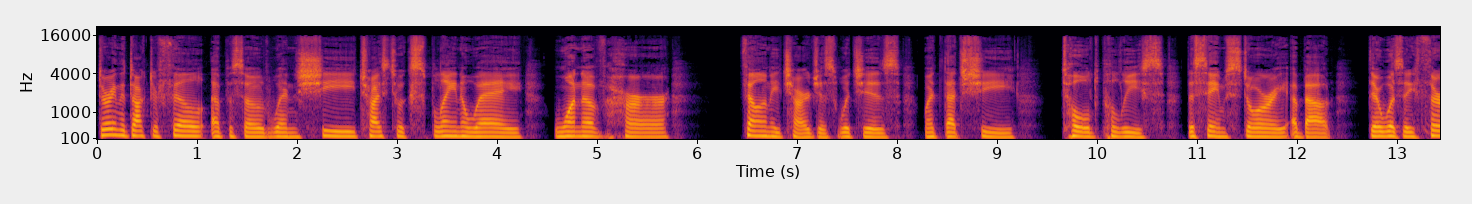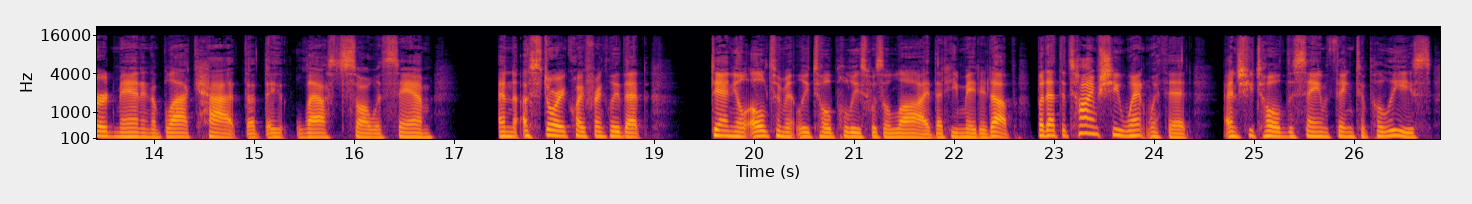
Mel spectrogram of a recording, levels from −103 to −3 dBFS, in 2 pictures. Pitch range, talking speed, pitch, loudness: 140-165 Hz, 165 wpm, 150 Hz, -25 LUFS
